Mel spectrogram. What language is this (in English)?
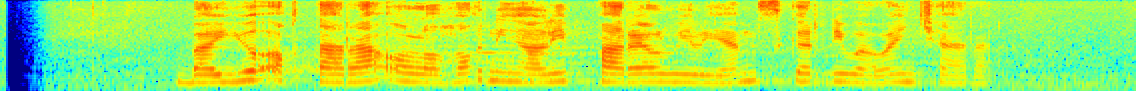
Sundanese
